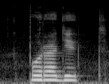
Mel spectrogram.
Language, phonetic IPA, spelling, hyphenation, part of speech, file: Czech, [ˈporaɟɪt], poradit, po‧ra‧dit, verb, Cs-poradit.ogg
- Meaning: 1. to advise 2. to advise, to give advice 3. to manage, to handle, to cope 4. to confer, to consult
